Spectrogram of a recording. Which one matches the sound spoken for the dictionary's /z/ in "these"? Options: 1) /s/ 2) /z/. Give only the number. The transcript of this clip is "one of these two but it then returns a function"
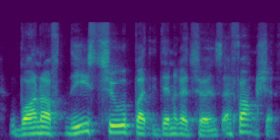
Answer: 1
